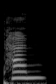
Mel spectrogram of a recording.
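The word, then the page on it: tan: tone 1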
